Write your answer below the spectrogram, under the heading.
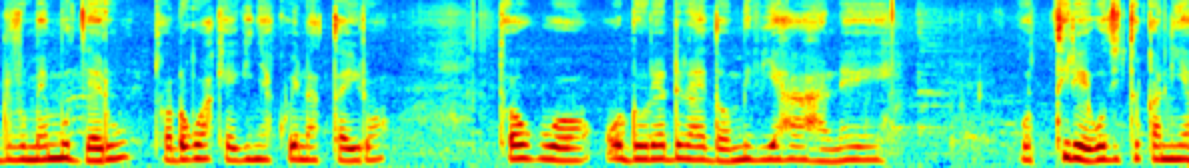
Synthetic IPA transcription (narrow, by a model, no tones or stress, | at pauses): doɾomɛmoðɛɾutʰɔːdoɣwakɛɡiɲakwenataiɾɔ | tʰɔɣwɔodoːɾeadeɾaeðɔmiðiaɦaɦane | ɣotiɾeɣoðitokania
